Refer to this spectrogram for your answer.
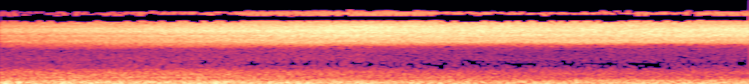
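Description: A blackish cicada gives a loud, unbroken, hissing buzz that swells slightly and holds steady.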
